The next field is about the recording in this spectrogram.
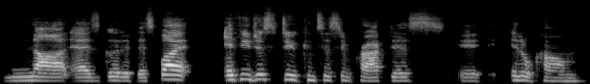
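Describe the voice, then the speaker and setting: A woman's voice: lowish voice, takes it slowly, a bit bright. A woman hosting a podcast, chatting casually and encouragingly with her guest. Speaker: podcast host. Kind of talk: casual conversation.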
